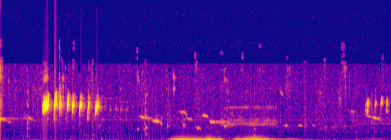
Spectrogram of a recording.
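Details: Endangered Attwater's prairie-chicken of Texas coastal prairie giving two low, hollow booming hoots about a second each, preceded by a rapid high chattering trill from another bird and thin whistles around.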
